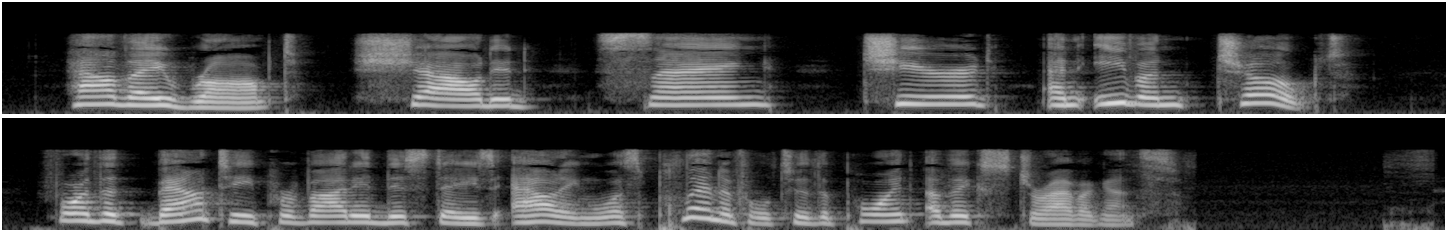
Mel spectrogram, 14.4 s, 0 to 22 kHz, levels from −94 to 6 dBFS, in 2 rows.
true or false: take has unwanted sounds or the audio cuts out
false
